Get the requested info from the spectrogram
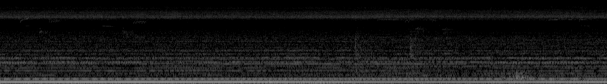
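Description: Multirotor camera drone's motors and propellers giving a steady, even hum with a buzzing overtone and a slight pulsing beat.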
